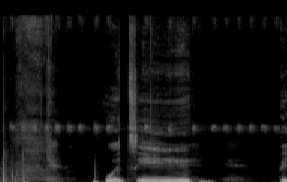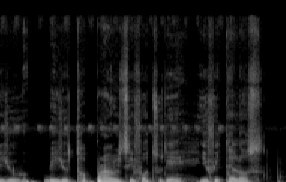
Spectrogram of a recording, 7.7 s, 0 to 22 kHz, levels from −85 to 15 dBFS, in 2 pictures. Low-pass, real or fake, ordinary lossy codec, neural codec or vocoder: none; real; none; none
